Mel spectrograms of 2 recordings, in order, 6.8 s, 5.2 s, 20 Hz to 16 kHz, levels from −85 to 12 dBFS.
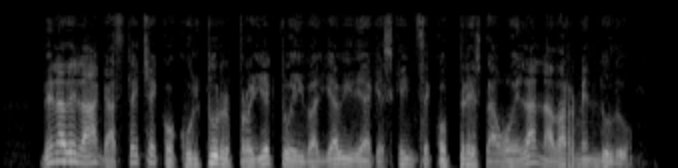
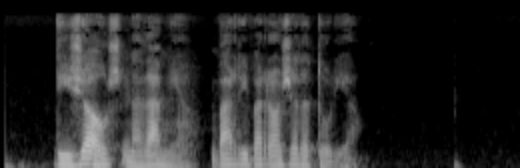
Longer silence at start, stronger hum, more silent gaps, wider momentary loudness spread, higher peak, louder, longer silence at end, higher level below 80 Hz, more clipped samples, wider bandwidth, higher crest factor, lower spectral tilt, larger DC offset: first, 0.4 s vs 0.05 s; neither; neither; second, 11 LU vs 18 LU; second, -10 dBFS vs 0 dBFS; second, -31 LUFS vs -21 LUFS; second, 0.45 s vs 0.65 s; second, -56 dBFS vs -46 dBFS; neither; about the same, 11.5 kHz vs 11.5 kHz; about the same, 20 dB vs 22 dB; first, -7.5 dB/octave vs -4.5 dB/octave; neither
